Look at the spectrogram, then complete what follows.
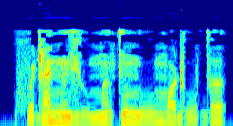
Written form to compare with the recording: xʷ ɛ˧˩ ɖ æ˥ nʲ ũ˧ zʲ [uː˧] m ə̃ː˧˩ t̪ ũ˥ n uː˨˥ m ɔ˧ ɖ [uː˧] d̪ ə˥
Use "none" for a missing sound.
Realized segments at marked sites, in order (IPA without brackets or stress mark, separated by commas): uː˧, uː˨˥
